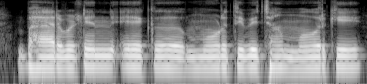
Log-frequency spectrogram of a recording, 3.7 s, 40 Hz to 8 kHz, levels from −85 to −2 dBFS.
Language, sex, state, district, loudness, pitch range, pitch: Kumaoni, male, Uttarakhand, Tehri Garhwal, -15 LUFS, 115-120 Hz, 115 Hz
